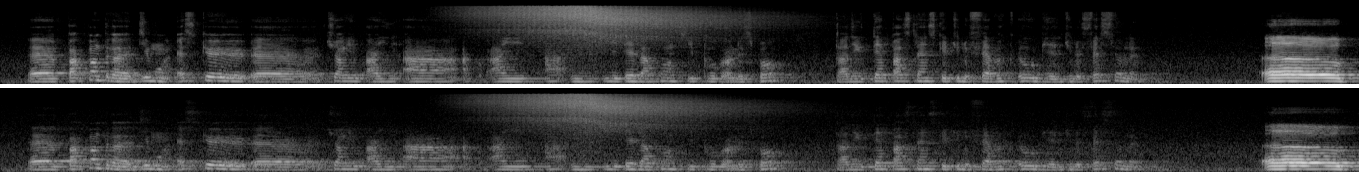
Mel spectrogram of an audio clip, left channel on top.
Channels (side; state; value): both; normal; correlation 0.00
